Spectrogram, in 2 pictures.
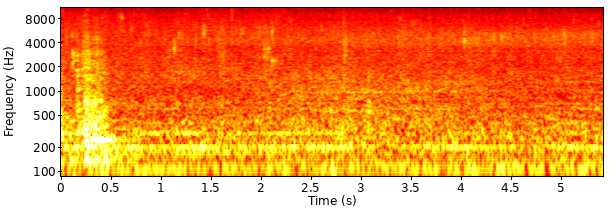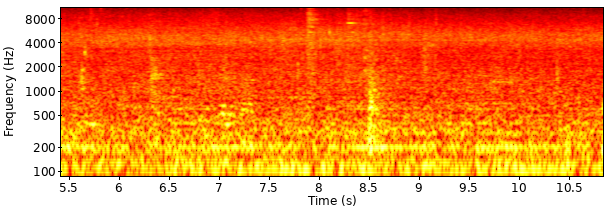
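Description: Shrimp frying in a pan give off a steady, loud hissing sizzle with scattered crackles and pops, unbroken from start to finish.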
